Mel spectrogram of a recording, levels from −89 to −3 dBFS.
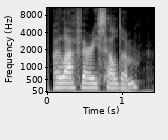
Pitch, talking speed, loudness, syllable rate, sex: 195 Hz, 170 wpm, -17 LUFS, 5.3 syllables/s, female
